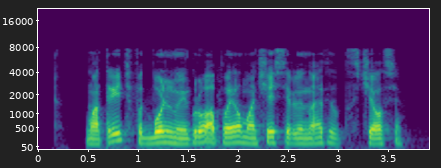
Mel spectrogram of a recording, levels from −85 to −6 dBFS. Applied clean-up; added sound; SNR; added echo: neural mask model DeepFilterNet 3.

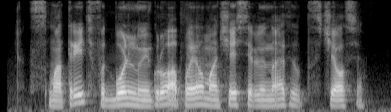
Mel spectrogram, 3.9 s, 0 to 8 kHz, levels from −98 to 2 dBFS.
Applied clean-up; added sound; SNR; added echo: neural separator model SepFormer DNS4.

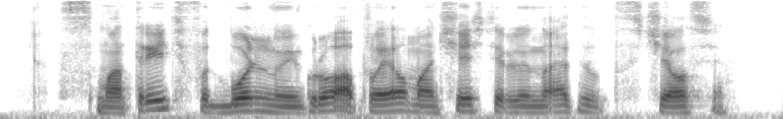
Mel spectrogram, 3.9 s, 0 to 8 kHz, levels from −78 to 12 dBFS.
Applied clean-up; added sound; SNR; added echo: neural diffusion model UNIVERSE++.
